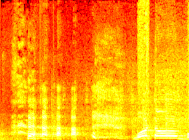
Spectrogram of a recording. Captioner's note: laughs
